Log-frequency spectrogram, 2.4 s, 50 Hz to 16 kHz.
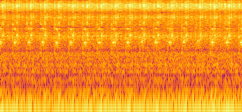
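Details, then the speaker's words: Ram 5.7 Hemi V8 run with the front belt removed to locate a noise: loud idle with an even light tapping, roughly four per second, on top; suspected lifter tick, not confirmed. "the belt's not on the front it definitely has that noise something related with a lifter"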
